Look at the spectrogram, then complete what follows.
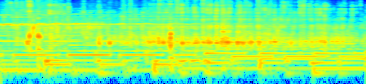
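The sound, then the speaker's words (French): Hot lemon herbal tea poured into a cup in a small kitchen, a steady stream with a gurgling, shifting tone that lasts a few seconds, no voices. “J'ai installé mes micros dans leur cuisinette Elles m'ont servi une tisane au citron.”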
